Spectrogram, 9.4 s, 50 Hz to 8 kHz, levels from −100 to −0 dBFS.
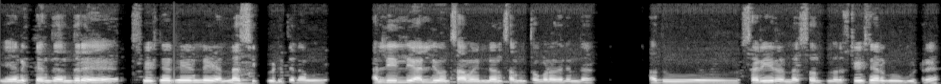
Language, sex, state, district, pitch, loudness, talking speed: Kannada, male, Karnataka, Bellary, 140 Hz, -16 LUFS, 155 wpm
